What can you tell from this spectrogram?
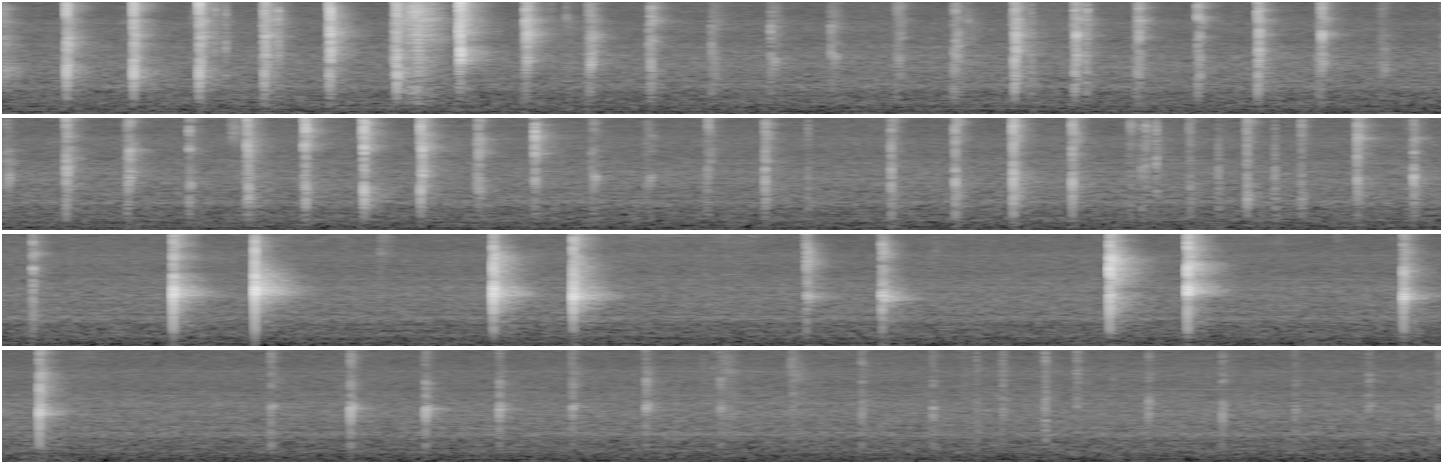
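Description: Percussive head-massage tapping: palms pressed loosely together strike the scalp and forehead, the loose fingers clapping against each other in sharp clicks. They come in a quick, uneven run of about two or three a second, then as fewer, louder pairs midway, and turn fainter and sparser near the end.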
